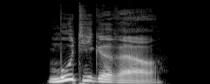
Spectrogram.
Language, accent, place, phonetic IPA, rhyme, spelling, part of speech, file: German, Germany, Berlin, [ˈmuːtɪɡəʁɐ], -uːtɪɡəʁɐ, mutigerer, adjective, De-mutigerer.ogg
- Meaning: inflection of mutig: 1. strong/mixed nominative masculine singular comparative degree 2. strong genitive/dative feminine singular comparative degree 3. strong genitive plural comparative degree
